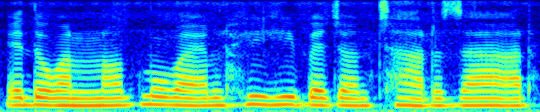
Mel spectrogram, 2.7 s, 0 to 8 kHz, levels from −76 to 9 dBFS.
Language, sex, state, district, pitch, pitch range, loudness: Chakma, female, Tripura, Unakoti, 190 Hz, 185-195 Hz, -13 LUFS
